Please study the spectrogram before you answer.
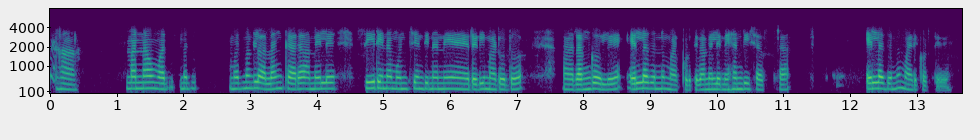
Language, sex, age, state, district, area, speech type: Kannada, female, 18-30, Karnataka, Shimoga, rural, conversation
